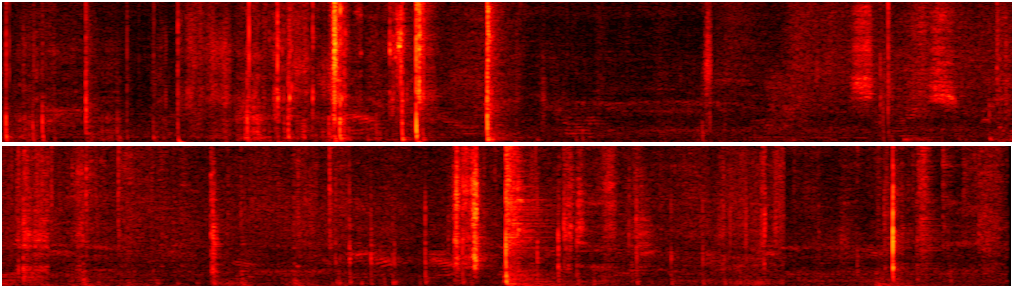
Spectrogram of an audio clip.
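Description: Hands working a braided stainless dishwasher supply line and its brass fitting under a dishwasher: sharp clicks and knocks, several in the first two and a half seconds, another about seven and a half seconds in and one near the end, with rustling between.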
